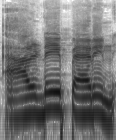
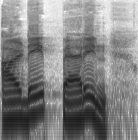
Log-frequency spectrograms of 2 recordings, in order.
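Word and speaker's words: Ardeparin: ए आर आई N next example है आपका आर डे पेरिन ए आर डी ई पी ए आर आई एन आर डे पेरिन उसके बाद next example है आपका Dana पा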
